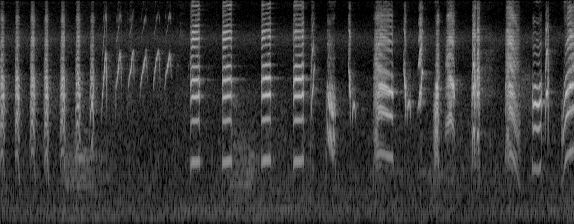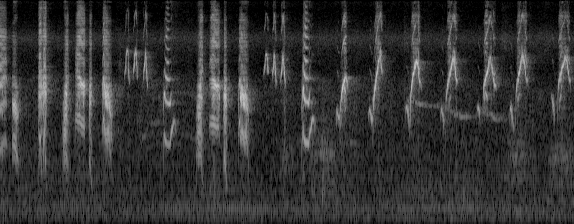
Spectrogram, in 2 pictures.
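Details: Long-tailed shrike in full voice, singing a varied repertoire to draw other shrikes into answering: a continuous rapid stream of ticking trills, harsh chatters and repeated upslurred whistles lasting over eleven seconds.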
